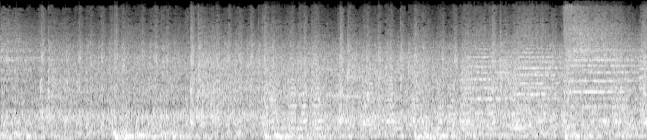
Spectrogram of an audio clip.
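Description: A marching band playing loudly: drums and percussion hitting under brass, with held brass chords coming through more clearly from about halfway in.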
